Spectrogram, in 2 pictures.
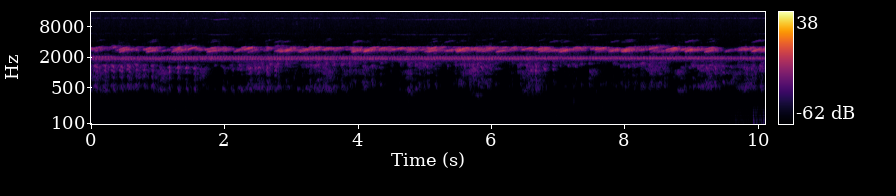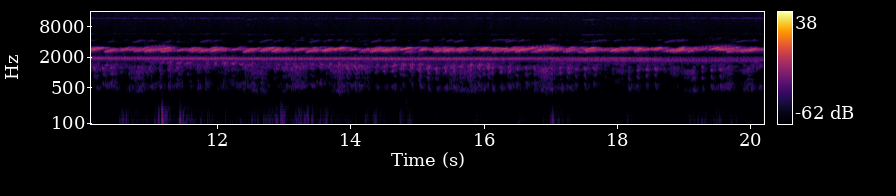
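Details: Night chorus of tree frogs, toads and pond frogs in early spring in Missouri: a dense, continuous high peeping band with a steady trill beneath, plus lower croaking notes and a patch of low rumble in the second half.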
